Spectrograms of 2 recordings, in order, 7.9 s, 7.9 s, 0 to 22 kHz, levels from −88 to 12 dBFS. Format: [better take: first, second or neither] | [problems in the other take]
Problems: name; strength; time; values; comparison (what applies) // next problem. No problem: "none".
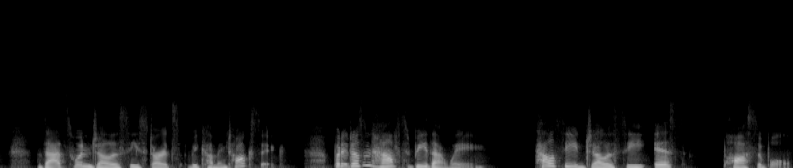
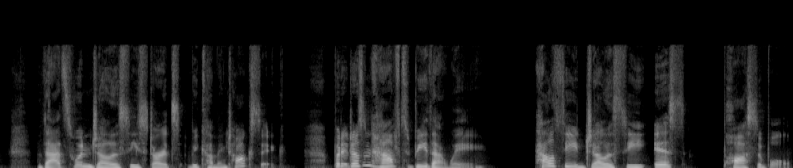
second | muffled; very; fading above 2 kHz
